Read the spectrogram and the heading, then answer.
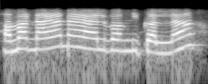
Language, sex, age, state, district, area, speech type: Maithili, female, 45-60, Bihar, Muzaffarpur, urban, conversation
